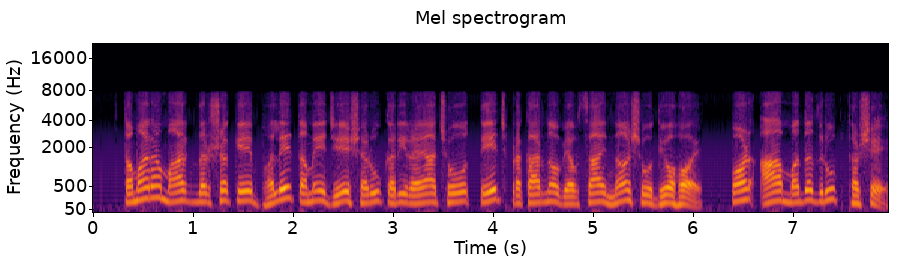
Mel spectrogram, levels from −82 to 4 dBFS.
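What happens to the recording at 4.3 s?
At 4.3 s the speech carries two faults, both running the full length of the clip rather than starting at that moment.

The first is DECT cordless phone buzz. A nearby DECT handset or base transmits a brief radio burst every 10 ms, and the audio circuitry rectifies those bursts into a signal. The result is a steady, thin buzz at 100 Hz with a dense stack of harmonics, sitting roughly 30 dB below the speech.

The second is heavy damage from 4-bit ADPCM compression. Each sample is coded as a coarse 4-bit step away from a predicted value, with the step size adapting as the signal changes. The quantisation error becomes broadband noise that rises and falls with the speech level, so louder syllables come with a gritty hiss, and abrupt onsets distort where the step size lags behind. Nothing is present above 7.7 kHz, which fits a 16 kHz sample rate at about 64 kbps and gives the speech a dulled top end.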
